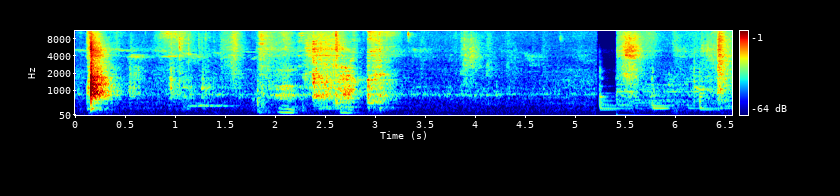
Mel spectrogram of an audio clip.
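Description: Kitchen knife chopping a red chili pepper on a wooden cutting board: several sharp, irregularly spaced chops in the first three seconds, then quiet. Background music comes in suddenly near the end.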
